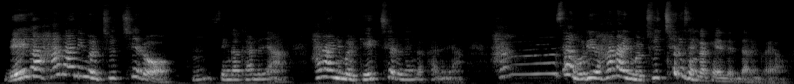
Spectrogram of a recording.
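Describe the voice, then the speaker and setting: A woman preaching a Bible-teaching sermon, animated and full of rhetorical questions, acting out quoted prayers. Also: sits high, brisk, few pauses, far from the mic. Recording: echoey room, voice from off-mic.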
